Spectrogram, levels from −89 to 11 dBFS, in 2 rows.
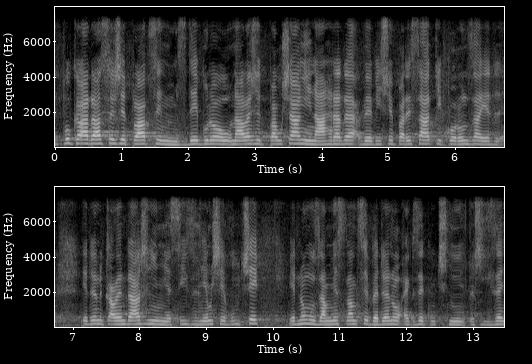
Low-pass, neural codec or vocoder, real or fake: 7.2 kHz; codec, 44.1 kHz, 3.4 kbps, Pupu-Codec; fake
